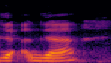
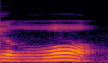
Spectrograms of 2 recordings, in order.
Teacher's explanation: Di ayat ini yang pertama di makhraj huruf ghain ya, ghairil maghdubi ya, perlu diperhatikan bukan G, bukan huruf G ya, bukan ga, tapi gha. Jadi kalau ga itu dia makhrajnya dari lidah. Ya, tapi kalau huruf ghain itu dari bagian tenggorokan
